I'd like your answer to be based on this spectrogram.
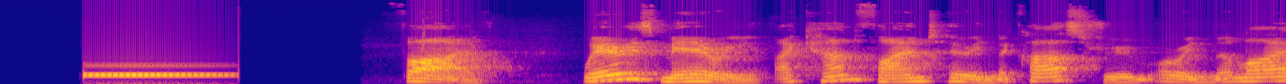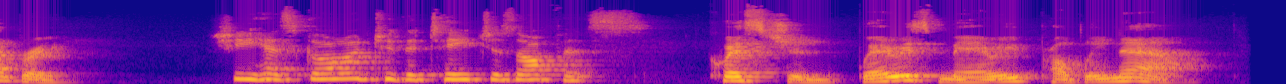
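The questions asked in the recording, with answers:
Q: Question, where is Mary probably now?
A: In the teacher's office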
